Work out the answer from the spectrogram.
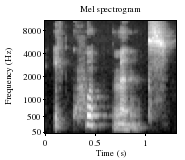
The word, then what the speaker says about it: equipment: difficult one okay equipment equipment the stress is on the second syllable again so it's equipment all right it's the tools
